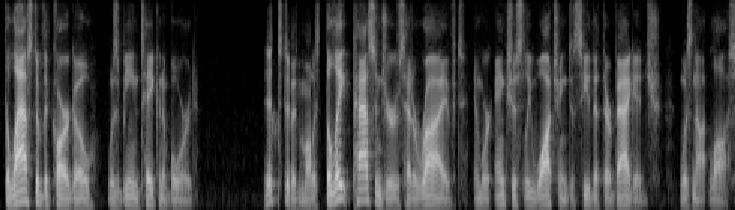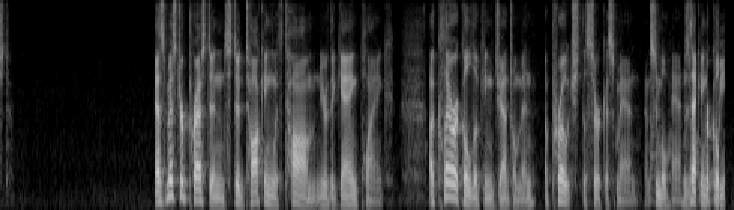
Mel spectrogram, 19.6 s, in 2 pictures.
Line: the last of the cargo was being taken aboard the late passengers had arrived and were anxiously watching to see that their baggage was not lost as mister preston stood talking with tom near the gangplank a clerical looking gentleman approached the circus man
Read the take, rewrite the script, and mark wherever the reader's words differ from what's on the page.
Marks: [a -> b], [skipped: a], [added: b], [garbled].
the last of the cargo was being taken aboard [garbled] the late passengers had arrived and were anxiously watching to see that their baggage was not lost as mister preston stood talking with tom near the gangplank a clerical looking gentleman approached the circus man [garbled]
